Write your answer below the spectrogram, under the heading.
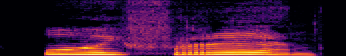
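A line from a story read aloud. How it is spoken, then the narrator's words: Sobbing. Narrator (Russian): всхлипнула Мэгги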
